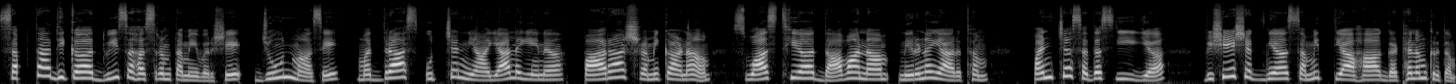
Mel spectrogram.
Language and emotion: Sanskrit, neutral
